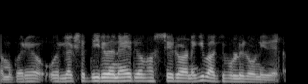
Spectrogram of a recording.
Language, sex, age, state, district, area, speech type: Malayalam, male, 45-60, Kerala, Wayanad, rural, conversation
